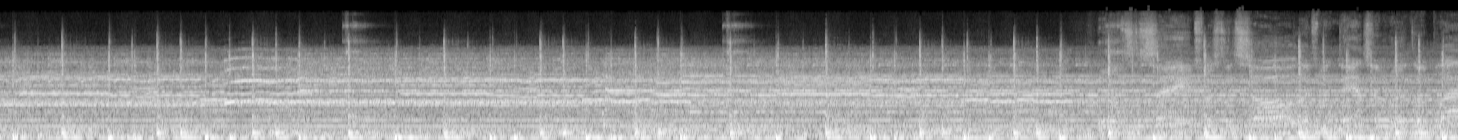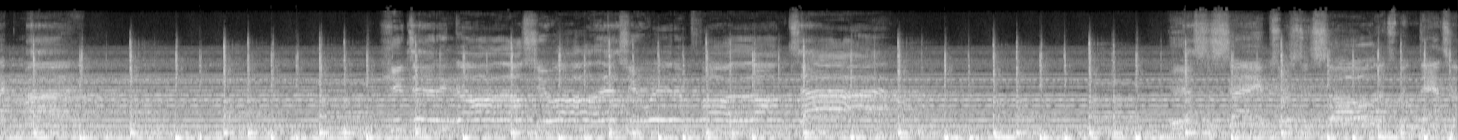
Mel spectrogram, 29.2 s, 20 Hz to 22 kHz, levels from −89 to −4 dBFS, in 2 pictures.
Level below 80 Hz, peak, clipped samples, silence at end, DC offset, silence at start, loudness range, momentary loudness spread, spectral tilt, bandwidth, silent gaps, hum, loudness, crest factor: -18 dBFS; 0 dBFS; under 0.1%; 0 s; under 0.1%; 0 s; 3 LU; 4 LU; -5 dB/octave; 15.5 kHz; none; none; -12 LUFS; 12 dB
